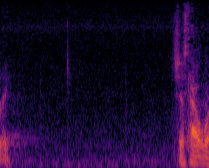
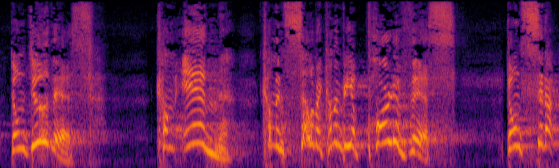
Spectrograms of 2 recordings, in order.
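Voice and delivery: high, urgent plea; impassioned pleading; 8 semitones higher than usual. Acted. Father outside the party begging his older son, high pleading. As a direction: implore him, pitch lifted right up. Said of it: "he pleads with him".

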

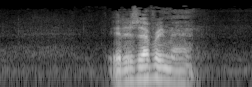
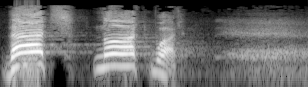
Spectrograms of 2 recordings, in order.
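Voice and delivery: loud, high, drawn-out outcry; crying out in protest; 9 semitones higher, 13 dB louder, much slower than usual. Acted. Students protesting their grades with one voice, crying out. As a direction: belt out the protest slowly. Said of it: "they cried out in protest".

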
